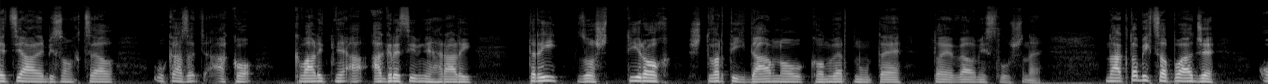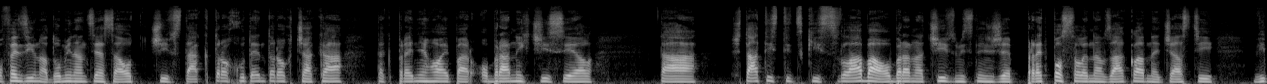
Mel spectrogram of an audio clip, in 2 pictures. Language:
Slovak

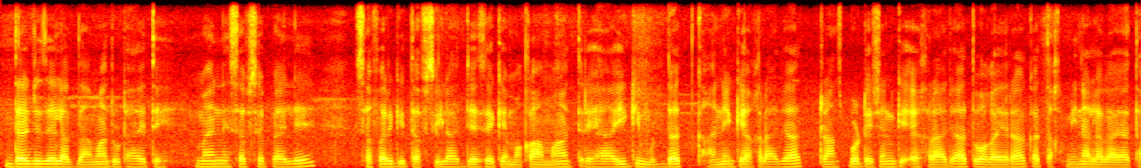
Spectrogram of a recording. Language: Urdu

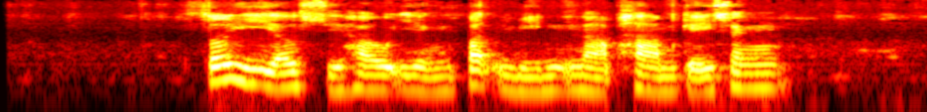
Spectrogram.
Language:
Cantonese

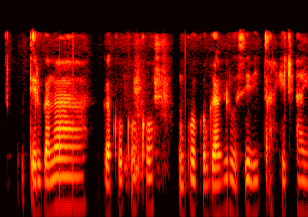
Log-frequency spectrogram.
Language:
Kinyarwanda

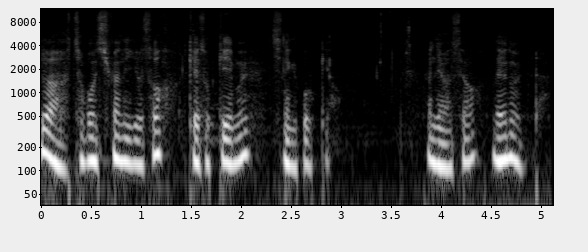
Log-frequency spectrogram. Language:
Korean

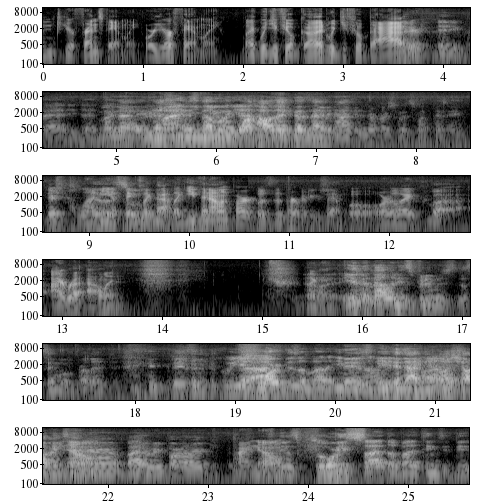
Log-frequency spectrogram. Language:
English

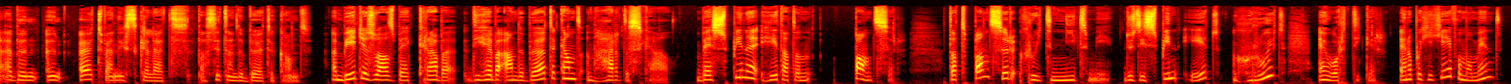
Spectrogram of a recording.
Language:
Dutch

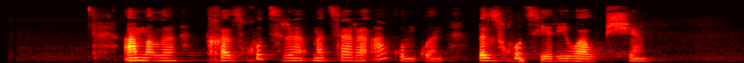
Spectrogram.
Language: Abkhazian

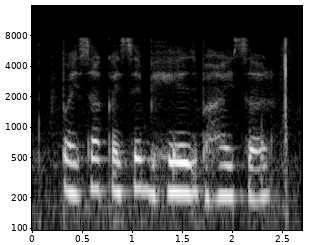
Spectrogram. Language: Maithili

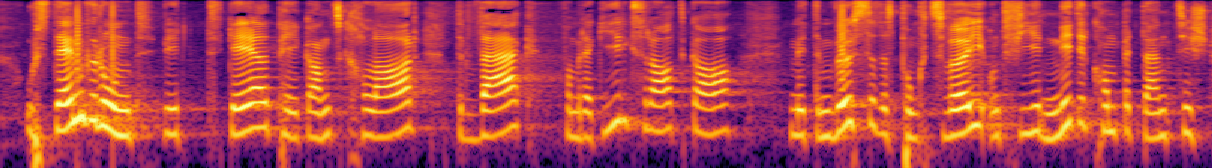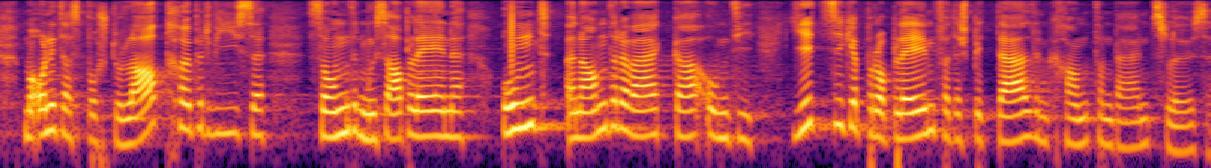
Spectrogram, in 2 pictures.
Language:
Swiss German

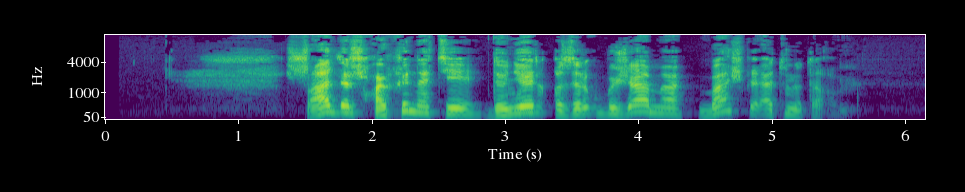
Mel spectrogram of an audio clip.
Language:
Kabardian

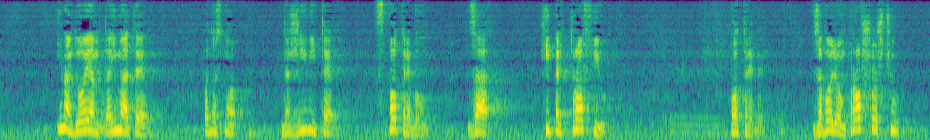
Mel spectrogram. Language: Croatian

